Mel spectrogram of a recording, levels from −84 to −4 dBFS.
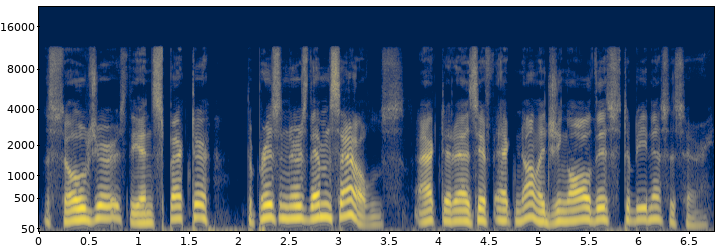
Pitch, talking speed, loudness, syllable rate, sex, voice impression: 150 Hz, 140 wpm, -16 LUFS, 5.0 syllables/s, male, masculine, middle-aged, thick, slightly relaxed, powerful, hard, slightly muffled, raspy, cool, calm, mature, friendly, wild, lively, slightly strict, slightly intense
